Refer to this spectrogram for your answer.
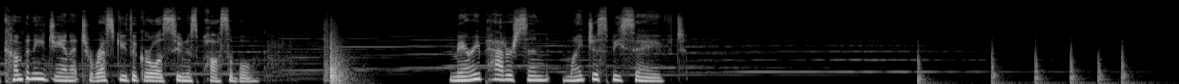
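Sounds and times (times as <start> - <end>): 
speech: 0.1 - 2.8, 4.5 - 6.9
soft knocking on large heavy wooden door: 9.2 - 11.4.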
